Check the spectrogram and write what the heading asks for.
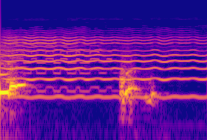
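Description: Post-punk art rock recording: a long held, wavering note with two percussive hits, one at the start and one just over a second in.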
